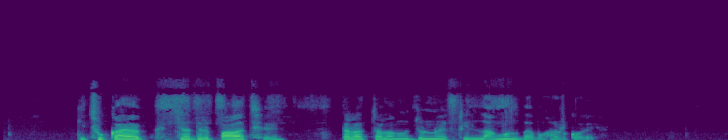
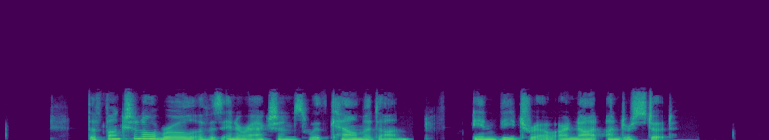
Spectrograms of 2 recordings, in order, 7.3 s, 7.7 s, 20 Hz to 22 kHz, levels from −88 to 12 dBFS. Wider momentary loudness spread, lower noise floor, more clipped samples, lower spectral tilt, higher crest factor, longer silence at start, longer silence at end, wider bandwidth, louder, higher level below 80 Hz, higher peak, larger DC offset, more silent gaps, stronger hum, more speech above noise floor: first, 17 LU vs 7 LU; first, -77 dBFS vs -55 dBFS; neither; first, -7.5 dB/octave vs -5.5 dB/octave; about the same, 20 dB vs 16 dB; about the same, 0.8 s vs 0.9 s; first, 1.35 s vs 0.95 s; about the same, 7.6 kHz vs 8 kHz; second, -23 LUFS vs -19 LUFS; second, -70 dBFS vs -54 dBFS; about the same, -4 dBFS vs -4 dBFS; neither; neither; neither; first, 53 dB vs 37 dB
